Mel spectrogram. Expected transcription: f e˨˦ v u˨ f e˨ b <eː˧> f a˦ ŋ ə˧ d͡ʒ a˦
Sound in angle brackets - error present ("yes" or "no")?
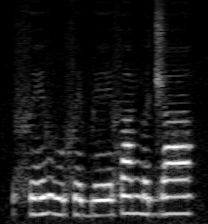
yes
